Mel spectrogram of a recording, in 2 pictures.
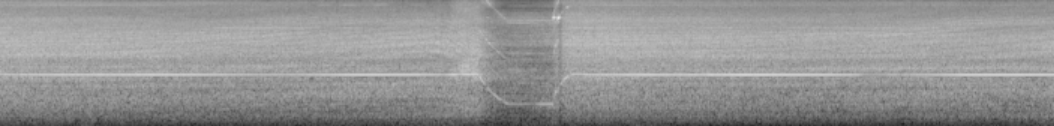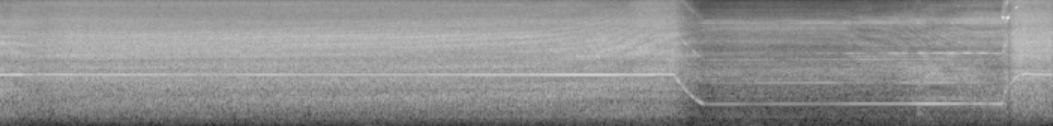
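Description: Dyson Airstrait blowing in wet mode: a steady high motor whine over a loud rush of air. Twice the airflow drops to a quieter idle, the whine falling in pitch, then ramps back up with a click. The second lull is longer and comes near the end.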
